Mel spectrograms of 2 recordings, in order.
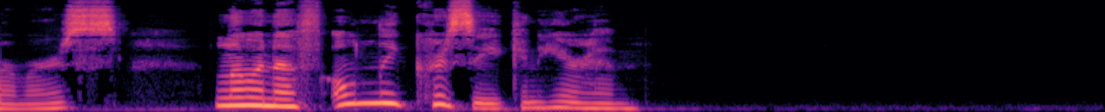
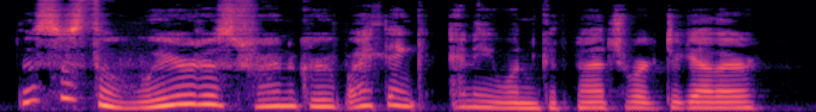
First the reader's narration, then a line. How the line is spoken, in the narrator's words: Robin mutters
